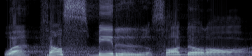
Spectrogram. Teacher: وفاصبر صبرا مثلها، أنذر قومك مثلها أيضا، فإن الراء ترقق. ولا يلتفت إلى حرف الاستعلاء لعدم اتصاله بالراء. إذا لا نفخم الراء ونقول وقع بعد الراء حرف استعلاء، لا، الراء ترقق فإن حرف الاستعلاء منفصل لا متصل.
